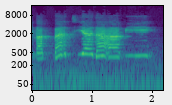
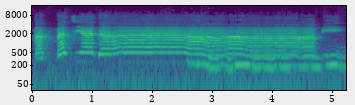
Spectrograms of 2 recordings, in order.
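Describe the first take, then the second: First: The vowel is not lengthened at all. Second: The vowel is held for a moderate length. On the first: The speaker calls it wrong. "tidak dibaca panjang" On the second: The speaker calls it right. "Cukup empat harokat"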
